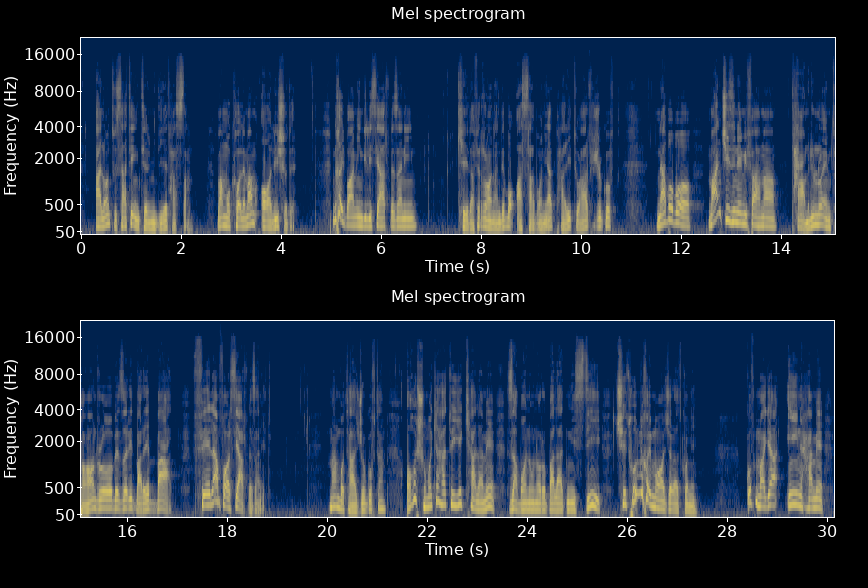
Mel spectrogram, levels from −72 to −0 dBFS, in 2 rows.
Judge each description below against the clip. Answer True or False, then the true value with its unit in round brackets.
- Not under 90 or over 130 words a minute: True (125 wpm)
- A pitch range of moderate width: False (6.4 semitones)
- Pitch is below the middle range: True (125 Hz)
